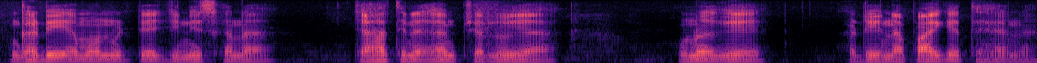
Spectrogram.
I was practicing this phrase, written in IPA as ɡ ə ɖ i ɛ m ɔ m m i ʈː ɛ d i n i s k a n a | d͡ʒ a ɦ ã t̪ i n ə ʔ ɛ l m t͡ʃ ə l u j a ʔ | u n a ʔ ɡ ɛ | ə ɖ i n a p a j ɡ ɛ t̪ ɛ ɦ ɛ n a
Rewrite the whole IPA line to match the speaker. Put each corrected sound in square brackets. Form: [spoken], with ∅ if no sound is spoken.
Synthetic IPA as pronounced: ɡ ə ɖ i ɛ m ɔ [n] m i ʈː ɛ [d͡ʒ] i n i s k a n a | d͡ʒ a ɦ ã t̪ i n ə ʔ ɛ [∅] m t͡ʃ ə l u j a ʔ | u n [ə] ʔ ɡ ɛ | ə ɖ i n a p a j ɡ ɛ t̪ ɛ ɦ ɛ n a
